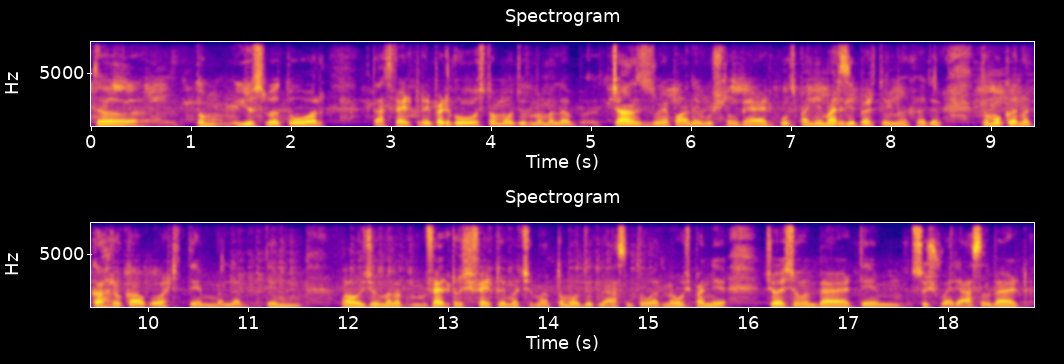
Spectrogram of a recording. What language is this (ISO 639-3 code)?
kas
